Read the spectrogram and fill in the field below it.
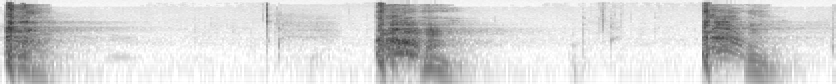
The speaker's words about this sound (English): Still got that cough. Anybody got that cough? Just seems to nag.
